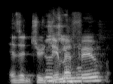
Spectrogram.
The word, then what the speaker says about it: Jujimufu: name properly by now, but apparently is it Jujimufu?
